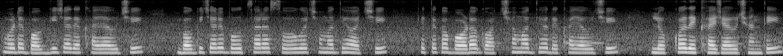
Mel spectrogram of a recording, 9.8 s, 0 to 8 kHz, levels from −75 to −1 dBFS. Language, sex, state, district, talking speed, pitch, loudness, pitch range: Odia, female, Odisha, Malkangiri, 120 wpm, 215 Hz, -18 LUFS, 200-225 Hz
